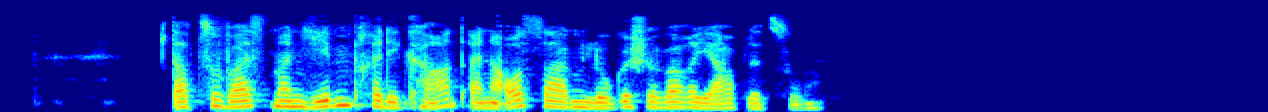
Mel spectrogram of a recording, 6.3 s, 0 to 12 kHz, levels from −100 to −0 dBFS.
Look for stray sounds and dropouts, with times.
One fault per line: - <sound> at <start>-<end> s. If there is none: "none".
none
